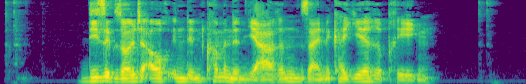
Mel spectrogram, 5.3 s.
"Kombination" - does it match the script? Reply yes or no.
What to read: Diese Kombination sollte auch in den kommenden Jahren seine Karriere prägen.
no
